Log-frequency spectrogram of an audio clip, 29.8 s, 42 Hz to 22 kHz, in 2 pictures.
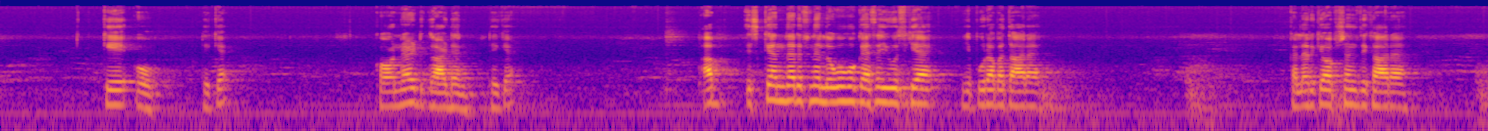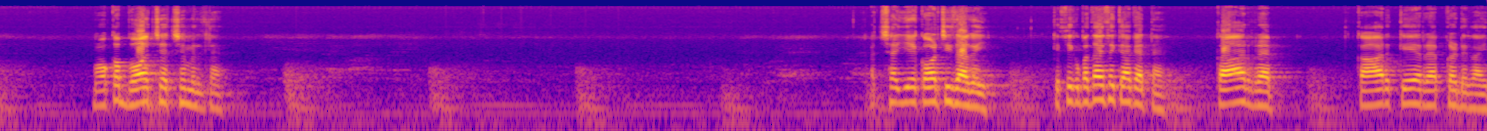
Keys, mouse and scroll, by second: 0.5 scroll down 1, 1.8-2.2 scroll down 1, 2.3-2.7 scroll down 1, 4.0-4.6 scroll up 1, 5.3-5.7 scroll down 2, 6.5-8.0 scroll down 4, 9.2-12.1 scroll down 6, 12.2 scroll down 1, 13.0-13.6 scroll down 2, 14.2 scroll down 1, 18.7 scroll down 1, 19.6-20.7 scroll down 3, 21.3 scroll down 1, 21.9 scroll up 1, 22.3-22.9 scroll down 2.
